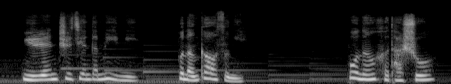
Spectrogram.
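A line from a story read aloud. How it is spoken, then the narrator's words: Quiet, smiling. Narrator (Chinese): 苏浅…笑了笑，低声道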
